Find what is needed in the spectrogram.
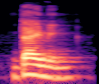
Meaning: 1. swell (of the ocean) 2. unrest
- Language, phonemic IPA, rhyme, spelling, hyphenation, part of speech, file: Dutch, /ˈdɛi̯.nɪŋ/, -ɛi̯nɪŋ, deining, dei‧ning, noun, Nl-deining.ogg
